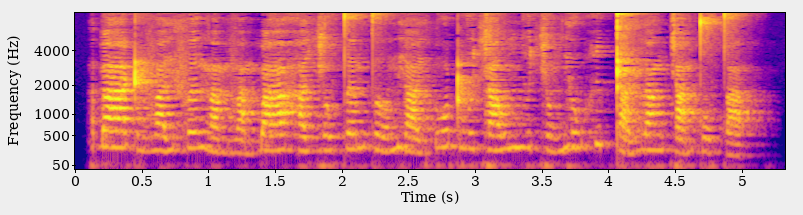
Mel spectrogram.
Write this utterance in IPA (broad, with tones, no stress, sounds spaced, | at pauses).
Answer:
ɗ aː˧ ʈ ɨ˨˩ v a˨˩˦ j f ɛ˧˥ ŋ a˨˩ m v a˨˩˨ m ɓ aː˧˥ h a˧ j c ə˧ w t̪ ɛ˧˥ m t̪ əː˨˩˦ m j a˨˩ j ɗ o˧˥ ʈ u˧ ə̯ c a˧˥ w ŋ i˧ ə̯ c ə˨˩˦ ŋ j ə˧ w h i˦˥ p̚ ʈ a˨˩˦ j l a˧ ŋ c a˨˩˦ n t̪ o˨˩˦ t̪ a˨˩ k̚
